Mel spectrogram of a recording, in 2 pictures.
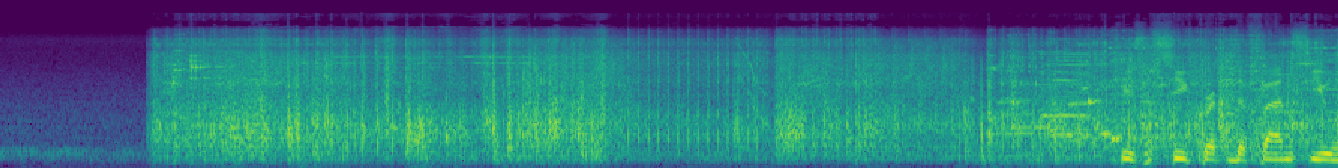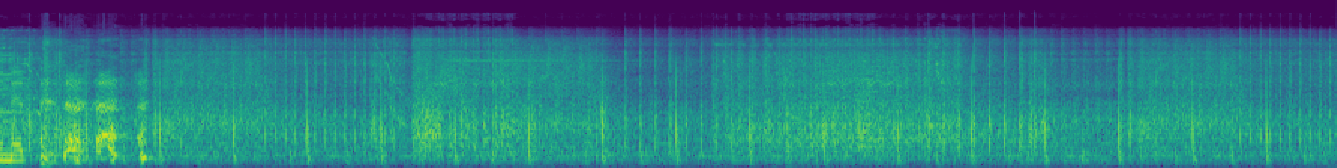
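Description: Rapid gunfire rattles loudly without a break.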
